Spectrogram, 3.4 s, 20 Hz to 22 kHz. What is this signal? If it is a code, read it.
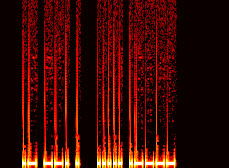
Morse code, heard as a keyed tone, about 32 wpm, 700 Hz. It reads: AGE 51
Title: Practice QSO - Exchange 3 - More Info - 30wpm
